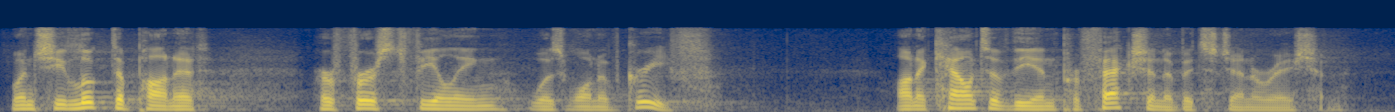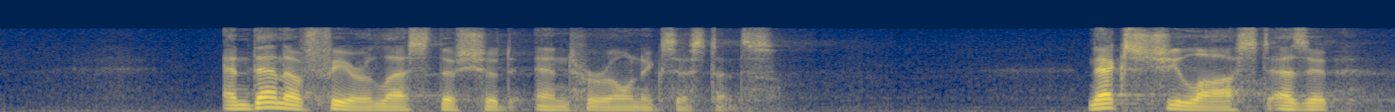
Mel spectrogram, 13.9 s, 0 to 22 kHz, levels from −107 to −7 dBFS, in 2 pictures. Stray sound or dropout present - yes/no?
no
